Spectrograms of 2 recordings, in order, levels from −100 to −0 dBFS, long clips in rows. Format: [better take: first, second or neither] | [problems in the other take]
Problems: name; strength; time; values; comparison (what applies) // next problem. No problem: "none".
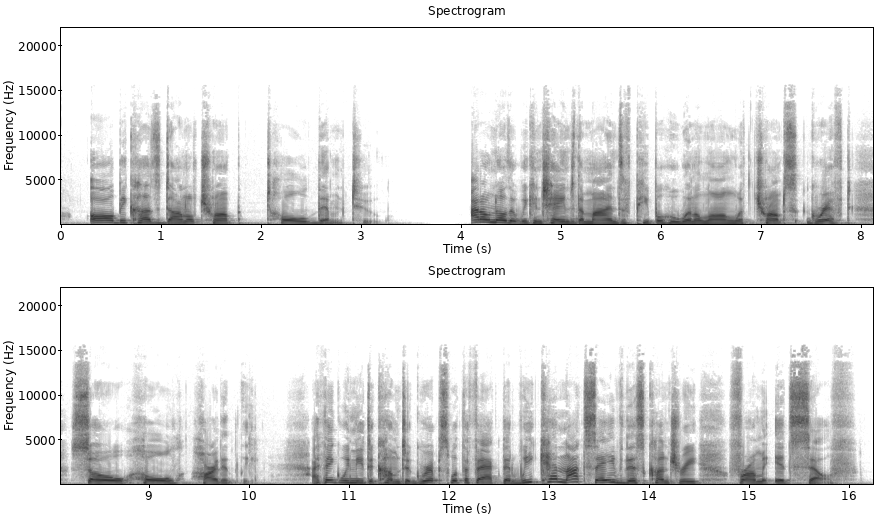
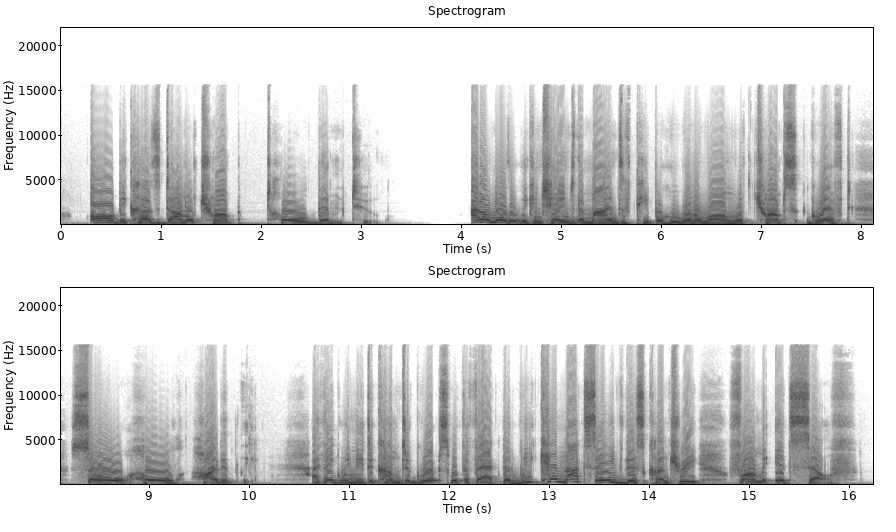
first | distortion; heavy; 6 dB below the speech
